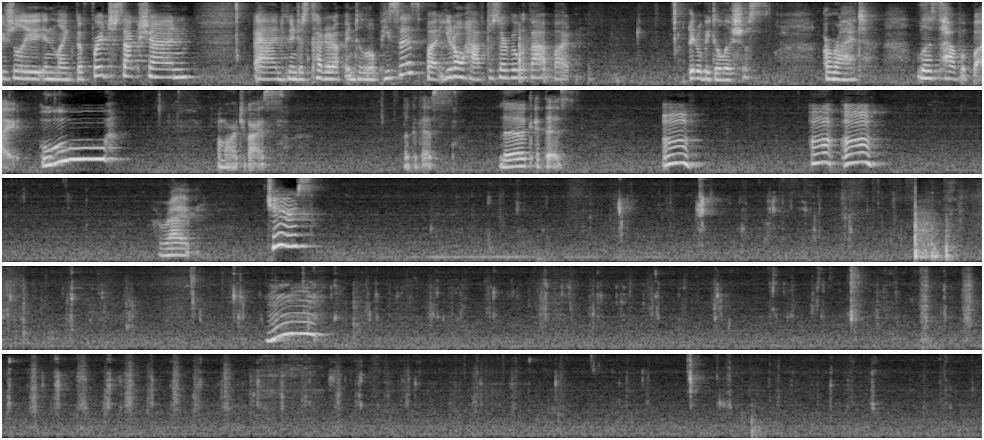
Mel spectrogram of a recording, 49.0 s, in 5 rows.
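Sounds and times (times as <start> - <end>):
person humming mmm: 16.4 - 16.9, 17.8 - 18.7, 32.0 - 32.8
person chewing rice cakes: 23.8 - 49.0
thump: 28.7 - 29.2.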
